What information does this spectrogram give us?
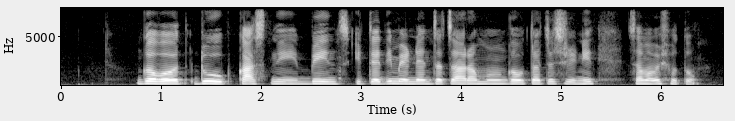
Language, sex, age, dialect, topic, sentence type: Marathi, female, 31-35, Standard Marathi, agriculture, statement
